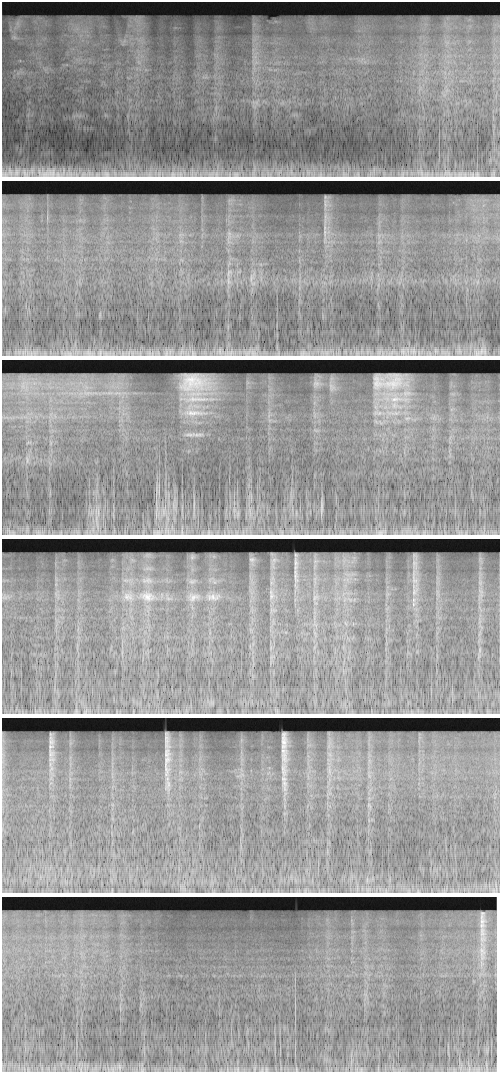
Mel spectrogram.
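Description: Passenger train running along the track, heard from an open window of the carriage: a steady rumble with the clickety-clack of wheels over rail joints, getting louder about four seconds in. A few brief wheel squeals come through around the middle.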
